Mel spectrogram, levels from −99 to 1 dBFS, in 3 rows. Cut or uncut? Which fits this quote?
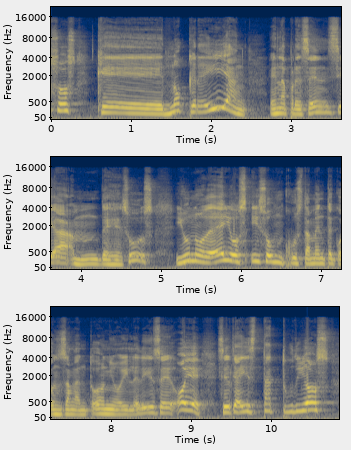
cut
